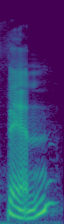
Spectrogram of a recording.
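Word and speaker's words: pHin: It's called Fin, but it's spelled PH-IN.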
